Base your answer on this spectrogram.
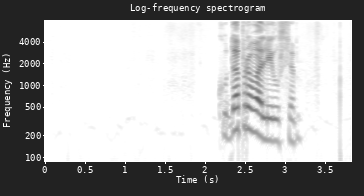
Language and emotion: Russian, neutral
